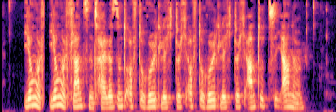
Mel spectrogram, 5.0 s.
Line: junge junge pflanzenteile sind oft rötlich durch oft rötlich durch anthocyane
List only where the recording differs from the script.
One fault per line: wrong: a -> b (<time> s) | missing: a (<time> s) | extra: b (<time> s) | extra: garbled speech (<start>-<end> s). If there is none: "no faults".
no faults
